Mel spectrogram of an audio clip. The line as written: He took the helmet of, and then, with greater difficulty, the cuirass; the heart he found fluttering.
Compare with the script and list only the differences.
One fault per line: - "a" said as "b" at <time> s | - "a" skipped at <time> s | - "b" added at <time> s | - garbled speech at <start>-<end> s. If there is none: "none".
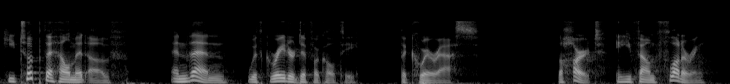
none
